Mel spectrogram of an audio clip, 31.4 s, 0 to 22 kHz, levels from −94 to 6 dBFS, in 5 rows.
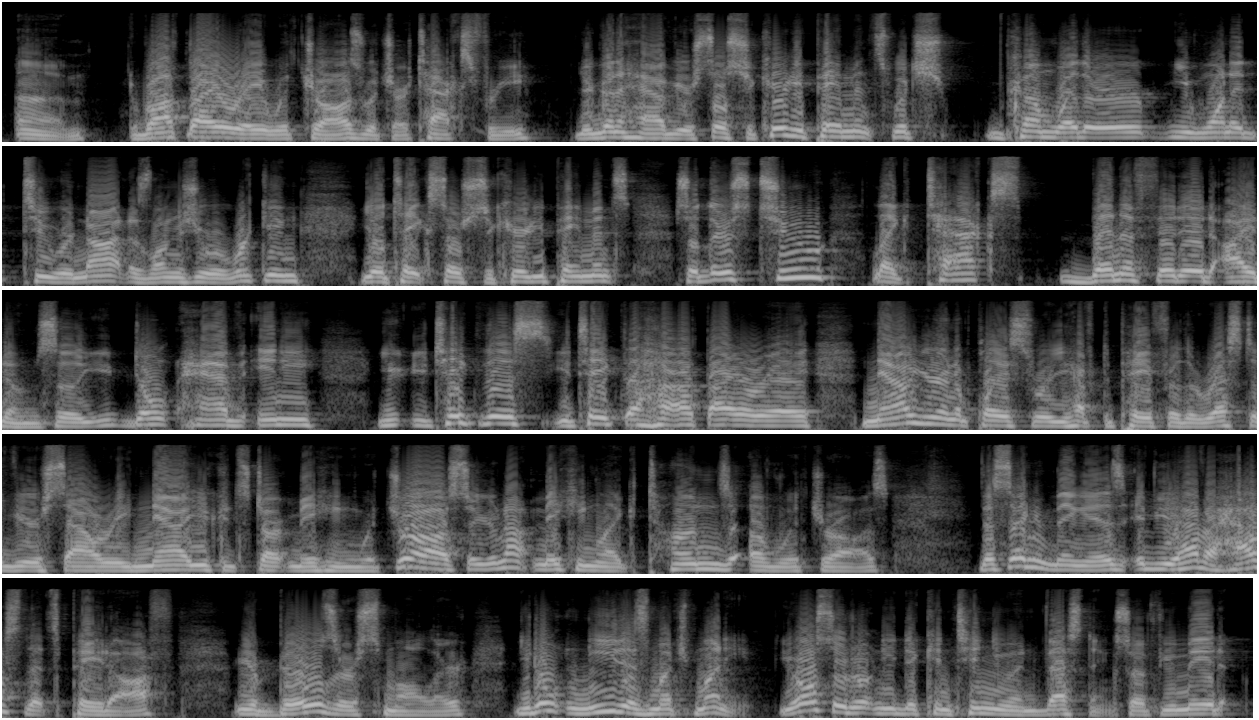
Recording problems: distortion; heavy; 6 dB below the speech

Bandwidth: 15.5 kHz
